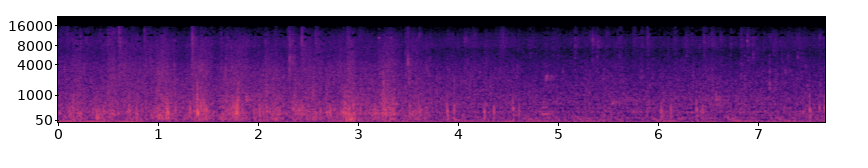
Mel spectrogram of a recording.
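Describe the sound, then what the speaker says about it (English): Steady heavy rain pouring down in a video game, a dense constant hiss with scattered sharper drops, loud and close throughout. "that rain is loud"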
